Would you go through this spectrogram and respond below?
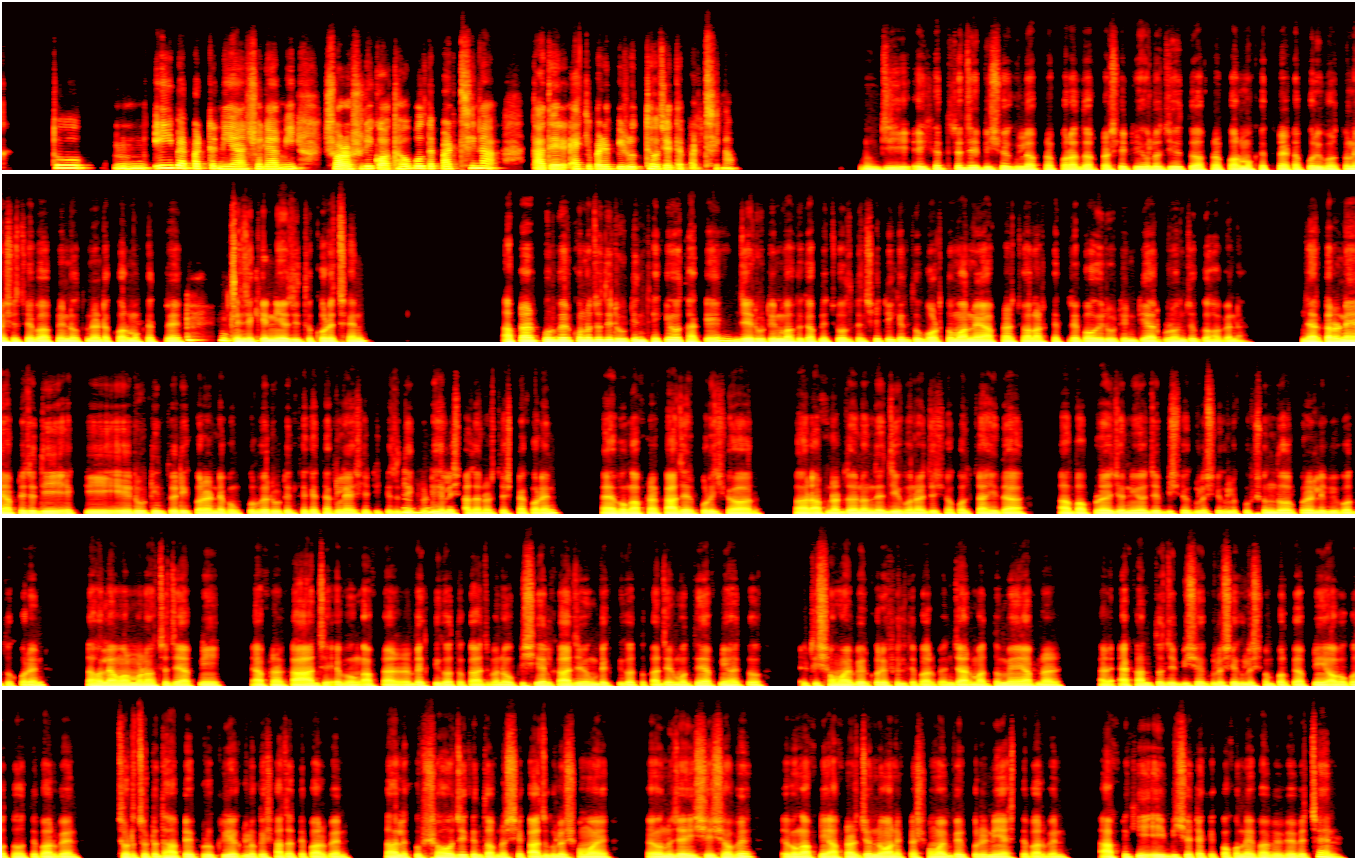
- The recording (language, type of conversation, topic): Bengali, advice, বড় পরিবর্তনকে ছোট ধাপে ভাগ করে কীভাবে শুরু করব?
- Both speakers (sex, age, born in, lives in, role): female, 30-34, Bangladesh, Bangladesh, user; male, 40-44, Bangladesh, Bangladesh, advisor
- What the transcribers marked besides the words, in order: cough; "অফিসিয়াল" said as "অপিশিয়াল"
